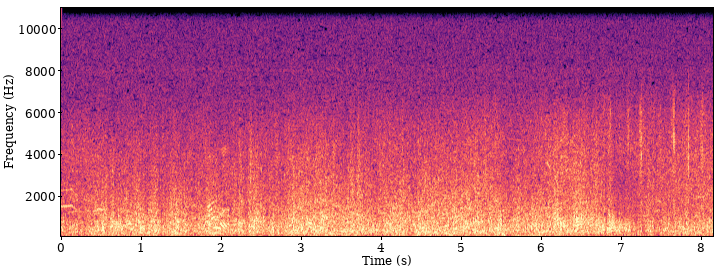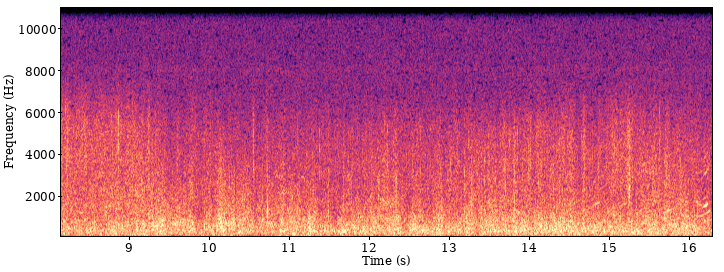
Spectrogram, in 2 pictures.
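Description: Wind blows hard across the microphone outdoors.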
